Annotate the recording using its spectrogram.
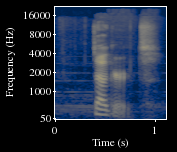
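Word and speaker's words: Dugort: Pronunciation Doug like the past tense of dig. Ort rhymes with hurt. Duggart.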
